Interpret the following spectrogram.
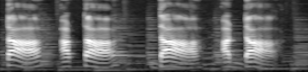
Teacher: We have no retroflex consonants in English. They are formed by curling the tongue back in the mouth and touching the roof of the mouth in the general post-alveolar area. They sound a little like this, da, da, da.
